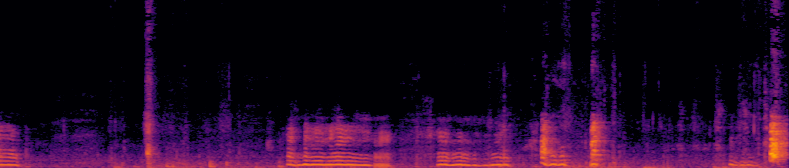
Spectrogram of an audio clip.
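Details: Whippet at play alongside a silken windhound friend: long moaning, harmonic growl-whines of about a second each, repeated several times, broken by short sharp barks near the end.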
